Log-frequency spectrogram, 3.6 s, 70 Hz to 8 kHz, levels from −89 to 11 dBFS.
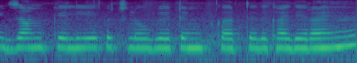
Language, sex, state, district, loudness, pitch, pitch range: Hindi, female, Bihar, Supaul, -29 LUFS, 220 Hz, 220-225 Hz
